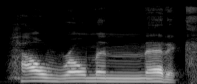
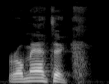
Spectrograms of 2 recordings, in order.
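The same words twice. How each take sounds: First: "romantic" stretched slowly as "Roman-etic"; punning pronunciation. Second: Said in the usual way. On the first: Acted. Uncle punning on Roman numerals, "romantic" said as "Roman-etic". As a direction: draw out "romantic" so it starts with "Roman".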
